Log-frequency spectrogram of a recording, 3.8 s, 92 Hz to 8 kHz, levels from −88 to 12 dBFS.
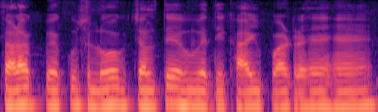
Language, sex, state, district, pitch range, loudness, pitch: Hindi, male, Bihar, Katihar, 105-115 Hz, -17 LUFS, 110 Hz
